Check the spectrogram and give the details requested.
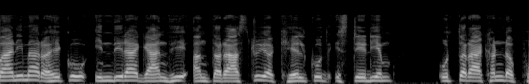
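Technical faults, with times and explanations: Nothing stood out as a technical fault on listening to this speech recording.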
